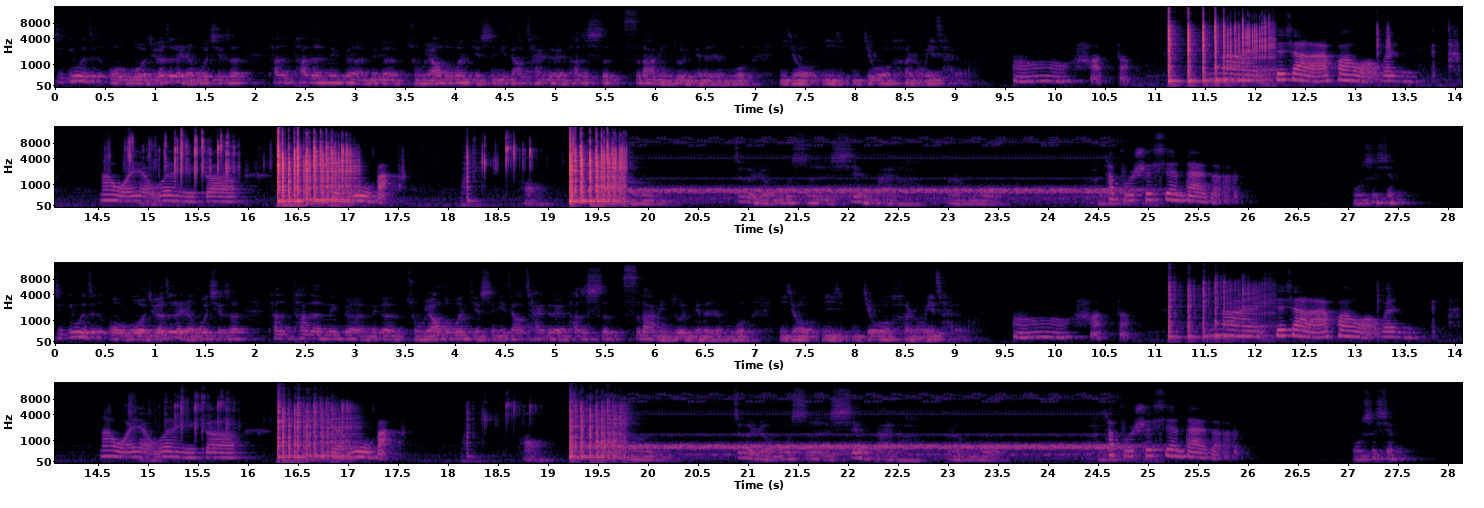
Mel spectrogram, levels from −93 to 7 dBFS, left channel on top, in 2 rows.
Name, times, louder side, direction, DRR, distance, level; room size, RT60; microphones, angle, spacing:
voice 1, 0.0-9.1 14.8-15.1 18.7-19.0 19.6-20.2 20.9-23.5 24.4-24.7 24.9-25.1 27.1-27.5, equal, 40° right, 2.2 m, -50 dB
voice 2, 9.6-10.8 11.5-13.6 14.5-15.9 16.8-17.6 19.6-19.8 24.6-25.9, left 1 dB, 5° left, 0.6 m, -45 dB
sound 1, 11.1-12.2 13.2-13.4 14.8-15.9 16.3-17.1 18.2-18.8 19.2-19.8, left 13 dB, 70° left, 0.4 m, -30 dB
sound 2, 19.4-25.5, right 1 dB, 10° right, 1.1 m, -50 dB
10.0 x 5.0 x 7.6 m
head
